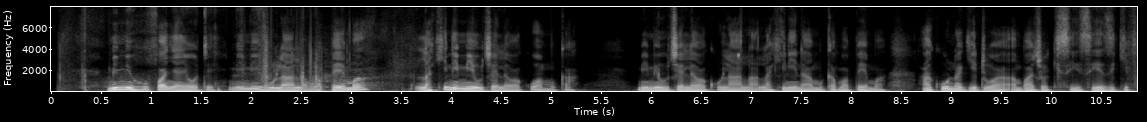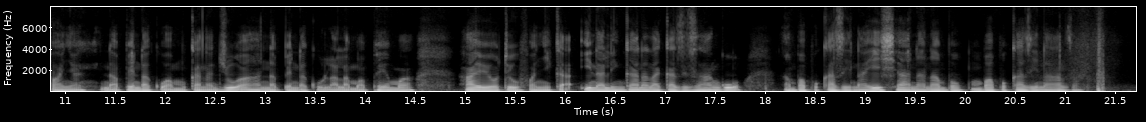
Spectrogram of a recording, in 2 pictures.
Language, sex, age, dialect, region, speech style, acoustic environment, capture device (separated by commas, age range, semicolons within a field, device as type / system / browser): Swahili, male, 25-34, Kenya - Nairobi Sheng-influenced, Kenya, tired; anxious; focused; nervous; excited, silence, mobile / Linux / Chrome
